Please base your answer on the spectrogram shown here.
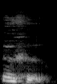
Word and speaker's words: UHU: Yoo-Hoo Stick. Fast, clean, effective. Technically, they should be pronouncing it Uhu, because that's how its German inventor said it.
